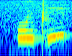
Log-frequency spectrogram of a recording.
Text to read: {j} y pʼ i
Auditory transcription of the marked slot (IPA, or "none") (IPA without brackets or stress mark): w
